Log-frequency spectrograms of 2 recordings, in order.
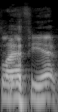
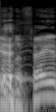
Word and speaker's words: Lafayette: Plus, you pronounced Lafayette right. My daughter's going up to school at Old. They say Lefay up there and they're wrong.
